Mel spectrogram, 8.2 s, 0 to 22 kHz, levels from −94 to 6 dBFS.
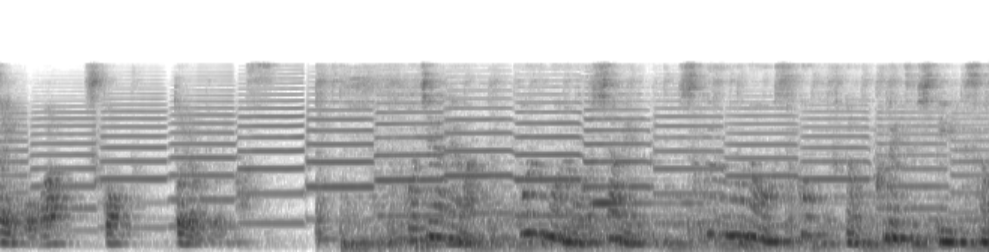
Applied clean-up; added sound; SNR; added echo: none; Trumpet; 12 dB; reverberation time 0.6 s.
